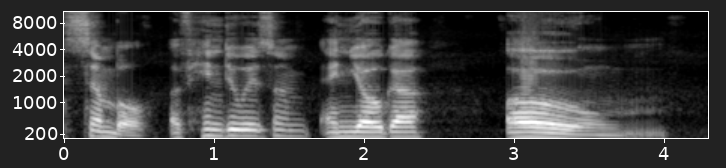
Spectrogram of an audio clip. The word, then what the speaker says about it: Om: The pronunciation of Om is a process that leads you through the whole vocal tract. You begin in the throat with Ah, then transition to the mouth with O, then move towards the front of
